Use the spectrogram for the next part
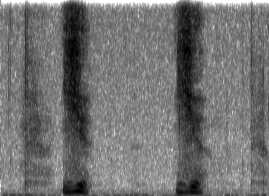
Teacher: the y sound remains very strong and does not get absorbed by previous consonants, and it's followed by a y-flavored schwa.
